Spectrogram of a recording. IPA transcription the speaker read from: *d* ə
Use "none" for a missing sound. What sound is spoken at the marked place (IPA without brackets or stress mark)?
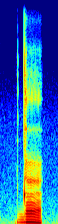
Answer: d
